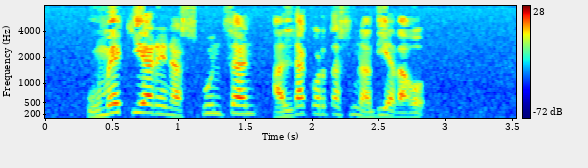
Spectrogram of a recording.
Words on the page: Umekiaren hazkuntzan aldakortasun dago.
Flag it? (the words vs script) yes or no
yes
